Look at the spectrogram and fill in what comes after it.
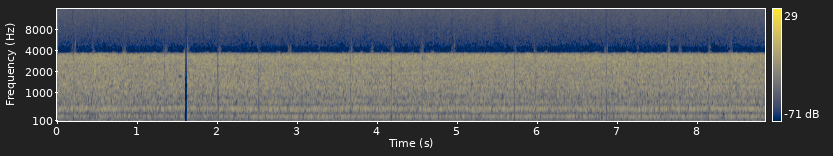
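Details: Many honey bees of a reproductive swarm settling into a swarm trap at Painted Peacock Manor, 04/07/21. A thick, continuous buzzing drone holds steady throughout, with one brief click near the start.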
